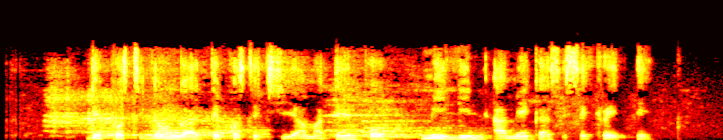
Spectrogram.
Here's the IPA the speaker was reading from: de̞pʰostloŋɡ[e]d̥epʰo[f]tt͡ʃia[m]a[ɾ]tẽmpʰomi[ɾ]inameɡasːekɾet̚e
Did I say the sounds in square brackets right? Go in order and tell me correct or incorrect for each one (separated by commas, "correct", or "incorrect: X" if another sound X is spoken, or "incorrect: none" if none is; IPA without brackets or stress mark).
incorrect: a, incorrect: s, correct, incorrect: none, incorrect: l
